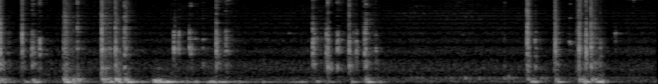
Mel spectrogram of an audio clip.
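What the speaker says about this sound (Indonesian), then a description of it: "Di sini sesuai perintah kita ketikkan yang namanya IP config" Computer keyboard keys clatter in quick bursts separated by short pauses, close and fairly loud, as a command is typed into a command prompt on a PC.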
